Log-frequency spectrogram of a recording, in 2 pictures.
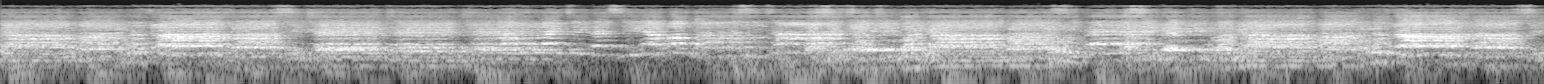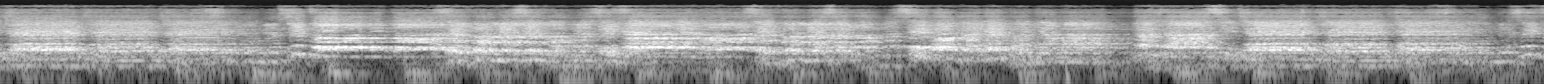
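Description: A large mixed choir of women and men singing a gospel song together in full voice.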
